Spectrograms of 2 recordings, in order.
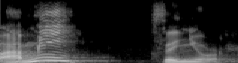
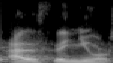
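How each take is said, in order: First: Slow, weight on "mi" in "a mi Señor"; preacher leans hard on "mi" to show it is her own Lord; stress on mi. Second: Said in the usual way. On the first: Shown as a demonstration. Preacher to congregation, slow with "mi" stressed. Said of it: "ya no dice al Señor". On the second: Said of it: "sino a mi Señor".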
